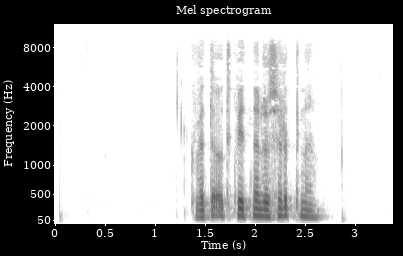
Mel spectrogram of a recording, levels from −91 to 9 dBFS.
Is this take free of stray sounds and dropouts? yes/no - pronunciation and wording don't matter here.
yes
